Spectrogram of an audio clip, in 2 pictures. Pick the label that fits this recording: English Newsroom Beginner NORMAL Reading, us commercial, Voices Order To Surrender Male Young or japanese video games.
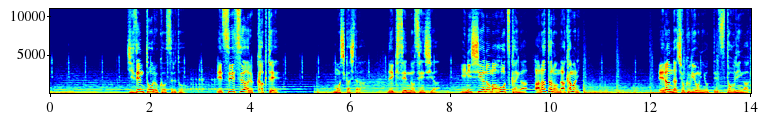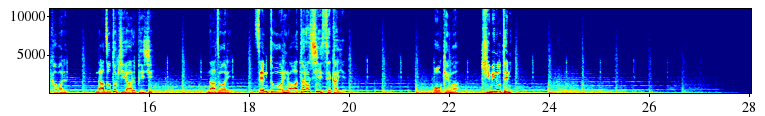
japanese video games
